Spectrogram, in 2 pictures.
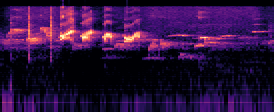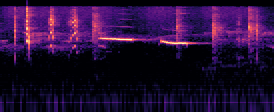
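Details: White-rumped shama fighting song, meant to provoke other shamas: a jumble of short chirps and squawky notes, then two long, clear, level whistles near the end, with scattered clicks.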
